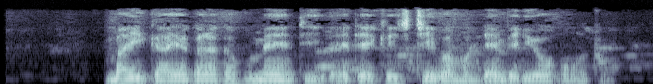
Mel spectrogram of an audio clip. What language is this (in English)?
Ganda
